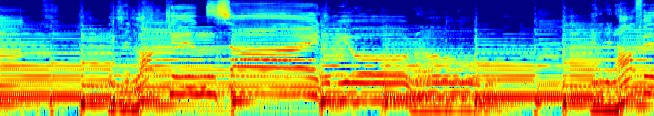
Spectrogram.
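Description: Acoustic guitar strummed steadily, playing an instrumental passage of a folk song.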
